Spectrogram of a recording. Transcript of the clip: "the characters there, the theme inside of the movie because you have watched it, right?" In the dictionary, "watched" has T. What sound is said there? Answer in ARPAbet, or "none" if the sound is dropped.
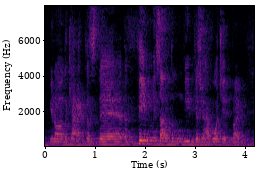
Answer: none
